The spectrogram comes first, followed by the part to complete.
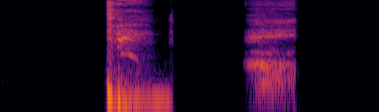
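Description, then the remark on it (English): Someone gives two harsh, raspy coughs about half a second apart, a strained, choking sort of hacking with silence around it and no talking, as the character Dolus chokes on his own spit after inhaling too fast. “He just, like, inhales way too fast, like, trying to heal himself, or he doesn't know what he's doing, just starts choking on his own spit. Okay, try slowly. Very slow. Dolus is coughing, Mara is crawling, Arlashna is just like...”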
